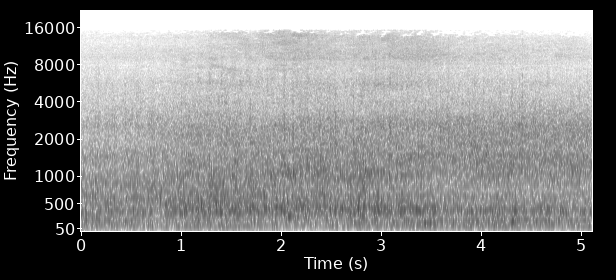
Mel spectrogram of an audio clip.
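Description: A model train rolling past: diesel locomotives and a line of open coal cars running on the track, a steady rolling clatter of wheels and motor that grows a little louder as the cars pass close.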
